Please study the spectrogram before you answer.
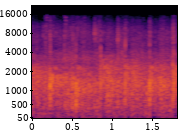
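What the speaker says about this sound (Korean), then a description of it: "큰 박수 부탁드리겠습니다" An audience at a World Tourism Day lecture event applauds a university professor, a short burst of dense, steady clapping lasting under two seconds.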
